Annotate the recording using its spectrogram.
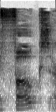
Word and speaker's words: folks: Do y'all say folks or folks? – Your what folks. – Like if you're saying, hey, what's up, folks or folks? – Folks. – Me too. Like silent L. – Yeah. – L, F-O-K-E-S.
